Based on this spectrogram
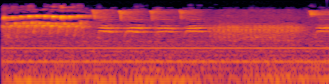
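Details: Canary with an unusual, different song: a high, clear whistled phrase for the first second, then a run of short repeated notes at a lower pitch, over a steady low electrical hum.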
